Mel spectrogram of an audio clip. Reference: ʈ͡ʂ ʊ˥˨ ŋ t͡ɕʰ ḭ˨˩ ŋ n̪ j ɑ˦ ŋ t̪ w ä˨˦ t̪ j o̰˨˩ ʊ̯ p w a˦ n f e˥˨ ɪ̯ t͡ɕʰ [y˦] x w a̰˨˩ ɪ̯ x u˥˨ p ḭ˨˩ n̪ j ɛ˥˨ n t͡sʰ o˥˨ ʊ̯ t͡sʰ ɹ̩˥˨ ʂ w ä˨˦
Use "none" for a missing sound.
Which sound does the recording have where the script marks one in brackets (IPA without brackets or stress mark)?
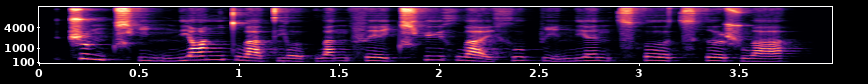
y˦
